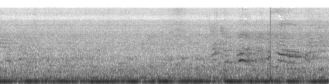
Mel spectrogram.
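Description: Steady low hum of an inflatable bounce house's electric air blower, with children's high voices and squeals in the last couple of seconds.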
